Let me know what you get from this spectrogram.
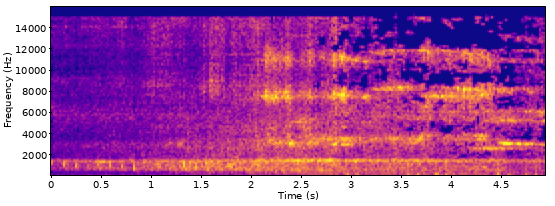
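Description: High-speed train passing close by on a curve: a rapid clicking in the first second gives way to a rush of wheels on rail and air that grows louder as the train goes past, with faint high squealing tones in the second half.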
